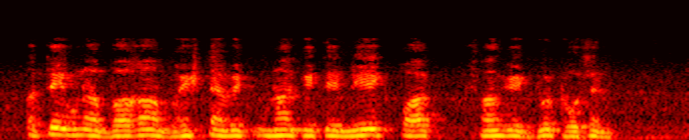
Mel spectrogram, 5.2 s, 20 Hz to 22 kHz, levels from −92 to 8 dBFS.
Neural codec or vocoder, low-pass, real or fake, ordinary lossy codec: none; 7.2 kHz; real; MP3, 64 kbps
